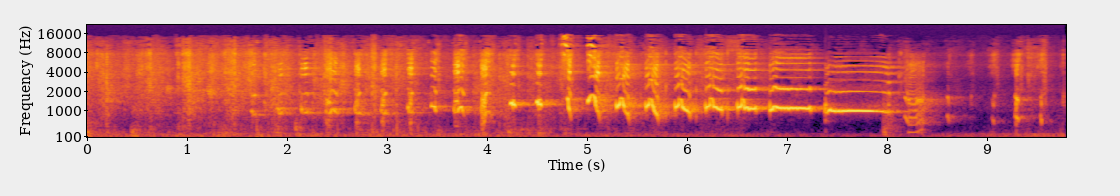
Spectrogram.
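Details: Sadie's six Labrador Retriever puppies at play in their room: a run of rapid, rising whimpers that builds into long, steady, high whines near the end, then breaks off into quieter scuffling.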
